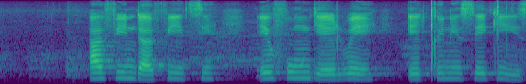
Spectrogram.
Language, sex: Zulu, female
